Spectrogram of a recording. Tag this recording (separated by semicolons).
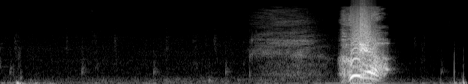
cartoony; heyah; man; short; shout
